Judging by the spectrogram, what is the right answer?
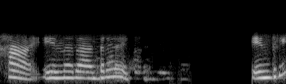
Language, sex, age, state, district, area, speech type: Kannada, female, 18-30, Karnataka, Belgaum, rural, conversation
